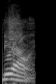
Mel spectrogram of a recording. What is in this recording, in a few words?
"liang2", Chinese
